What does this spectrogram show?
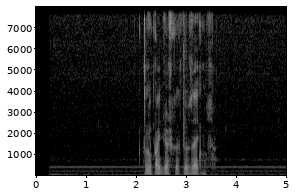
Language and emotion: Russian, neutral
